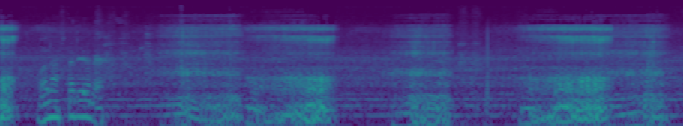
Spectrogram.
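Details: In a snore battle, loud, rough, rattling snores repeat in overlapping cycles about every two seconds from more than one sleeper; snoring.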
